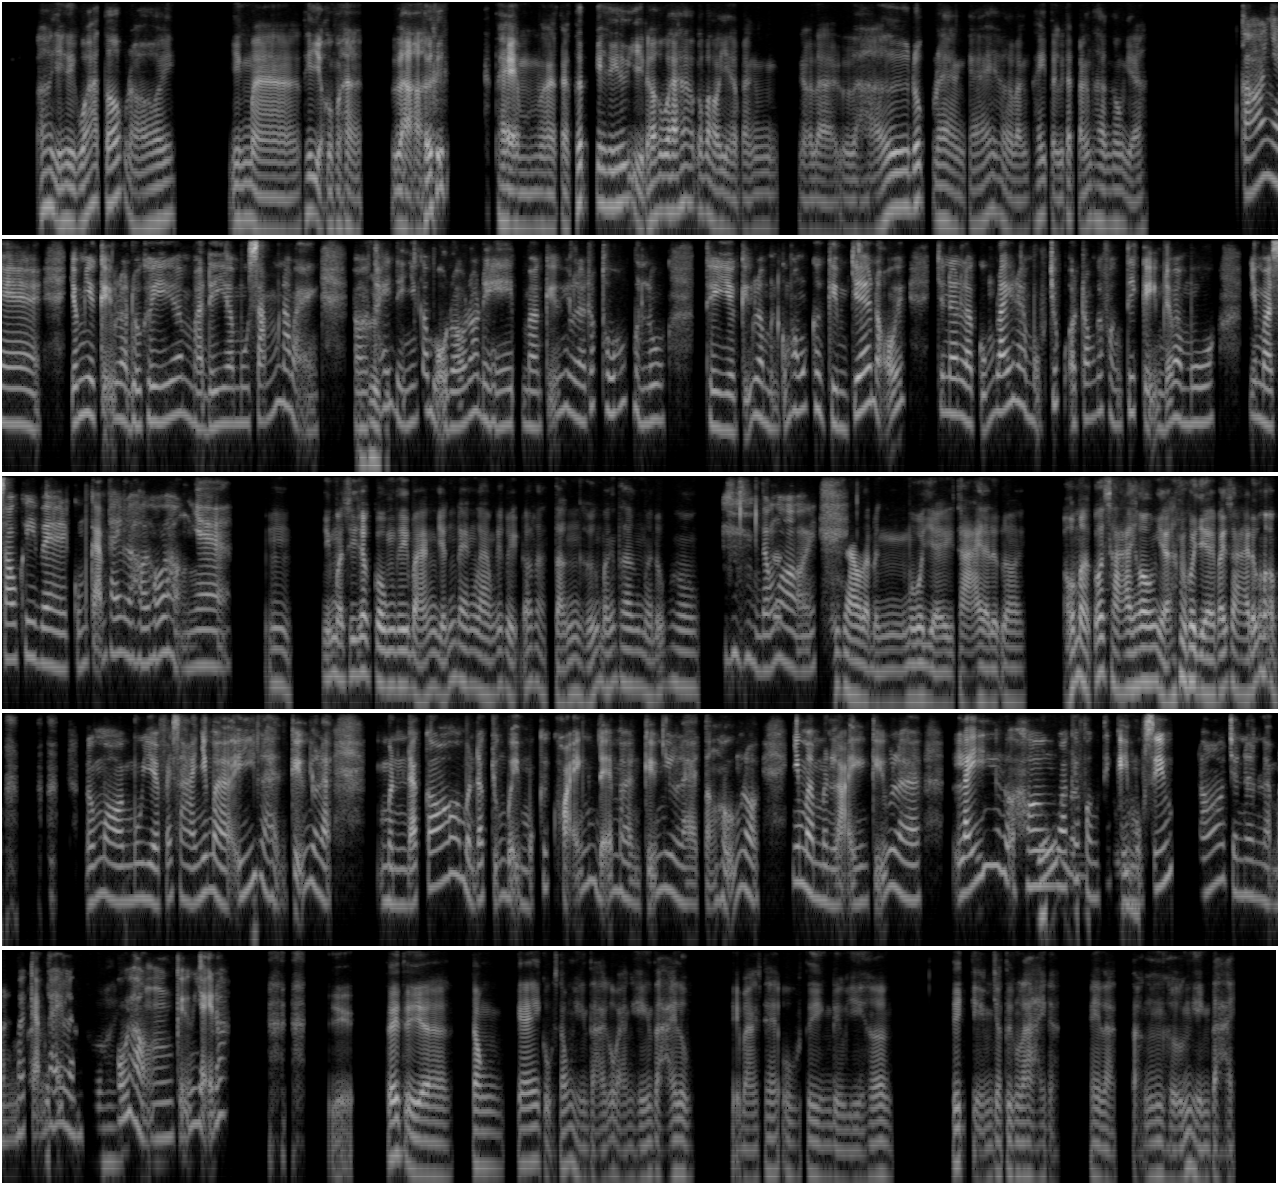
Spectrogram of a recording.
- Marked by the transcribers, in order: laughing while speaking: "dụ mà lỡ thèm"; laughing while speaking: "quá"; tapping; other background noise; chuckle; laughing while speaking: "Mua về"; laughing while speaking: "hông?"; chuckle; chuckle
- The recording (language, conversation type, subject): Vietnamese, podcast, Bạn cân bằng giữa tiết kiệm và tận hưởng cuộc sống thế nào?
